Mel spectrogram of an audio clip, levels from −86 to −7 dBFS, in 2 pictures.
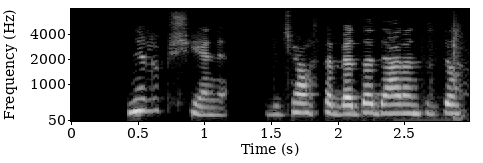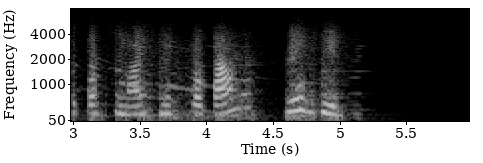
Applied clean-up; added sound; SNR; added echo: neural mask model RNNoise.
